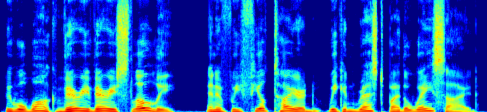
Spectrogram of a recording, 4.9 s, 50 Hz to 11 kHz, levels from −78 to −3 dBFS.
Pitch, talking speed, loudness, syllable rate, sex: 165 Hz, 210 wpm, -17 LUFS, 5.2 syllables/s, male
